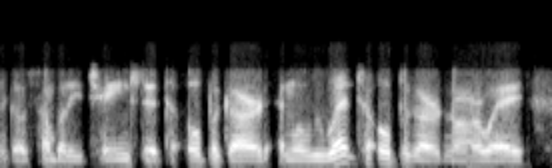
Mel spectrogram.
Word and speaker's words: Oppegaard: Because nobody can spell Oppegaard properly.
